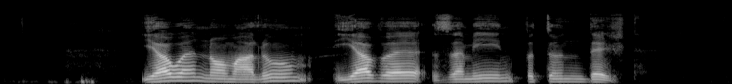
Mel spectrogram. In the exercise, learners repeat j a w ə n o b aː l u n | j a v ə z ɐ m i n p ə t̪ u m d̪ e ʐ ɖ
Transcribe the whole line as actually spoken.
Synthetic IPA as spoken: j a w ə n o m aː l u m | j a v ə z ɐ m i n p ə t̪ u n d̪ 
